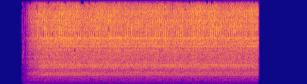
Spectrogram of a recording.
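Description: Film projector sound effect running steadily over a countdown leader, a whirring clatter that starts about half a second in and cuts off suddenly near the end.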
